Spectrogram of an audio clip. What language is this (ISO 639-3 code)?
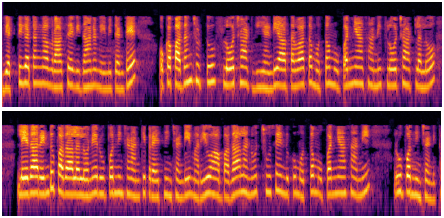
tel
